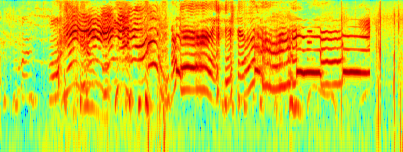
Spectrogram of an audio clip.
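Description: A child shrieking and squealing without words: loud, high-pitched cries that waver up and down, ending in a few held squeals about five seconds in.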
